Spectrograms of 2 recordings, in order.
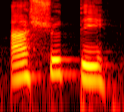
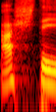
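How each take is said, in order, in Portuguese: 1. A palavra é dita devagar, com cada sílaba bem pronunciada. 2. A palavra é dita rapidamente, em uma forma reduzida. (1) "quando a gente está falando bem devagar em uma leitura" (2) "no cotidiano você vai ouvir"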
